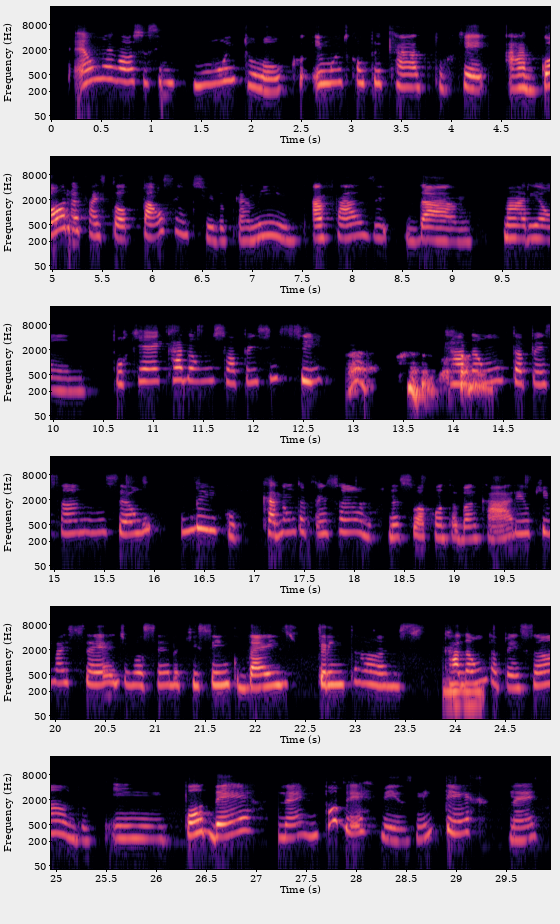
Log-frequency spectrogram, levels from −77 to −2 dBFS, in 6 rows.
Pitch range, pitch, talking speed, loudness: 240-325 Hz, 280 Hz, 135 wpm, -28 LUFS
